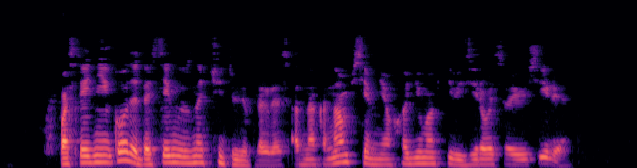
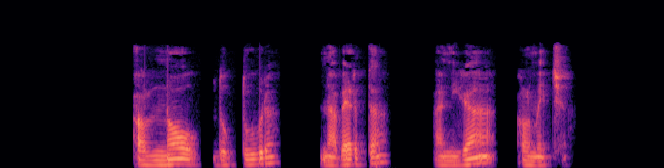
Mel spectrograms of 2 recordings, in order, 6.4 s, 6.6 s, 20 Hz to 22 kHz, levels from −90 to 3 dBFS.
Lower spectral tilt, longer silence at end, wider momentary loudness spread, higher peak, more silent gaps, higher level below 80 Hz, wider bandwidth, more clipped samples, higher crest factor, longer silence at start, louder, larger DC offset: first, -7.5 dB/octave vs -6 dB/octave; second, 0.75 s vs 0.95 s; about the same, 10 LU vs 11 LU; second, -8 dBFS vs -4 dBFS; second, none vs 2.01-2.11 s, 2.36-2.42 s, 2.81-3.19 s, 3.97-4.32 s, 5.01-5.16 s; second, -70 dBFS vs -56 dBFS; first, 8.8 kHz vs 7.8 kHz; neither; about the same, 22 dB vs 22 dB; second, 0.45 s vs 1.35 s; second, -29 LUFS vs -24 LUFS; neither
